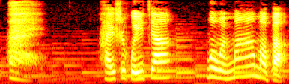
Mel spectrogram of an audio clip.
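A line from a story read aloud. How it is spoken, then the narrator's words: Sighing. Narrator (Chinese): 他叹了口气说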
